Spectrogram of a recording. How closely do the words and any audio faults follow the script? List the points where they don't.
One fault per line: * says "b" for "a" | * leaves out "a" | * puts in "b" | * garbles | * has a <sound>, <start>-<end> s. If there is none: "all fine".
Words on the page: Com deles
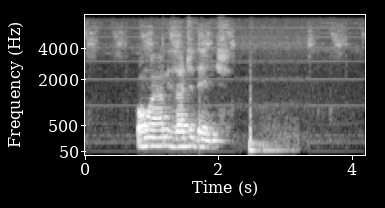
* puts in "a amizade"
* has a thud, 2.5-3.3 s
